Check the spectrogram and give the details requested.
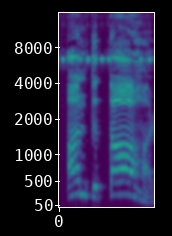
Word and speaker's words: अंततः: विसर्ग को हम लोग ह के रूप में उच्चारण करते हैं, ठीक है। तो देखिए यहाँ अंततः, ठीक है, अंशतः, अंशतः, ठीक है, अंशतः, ठीक है।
